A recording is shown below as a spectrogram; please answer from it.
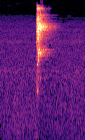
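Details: Degu giving an alarm call after suddenly starting to cry out for no clear reason: one sharp, very high, piercing chirp, brief and loud, against a quiet background.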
